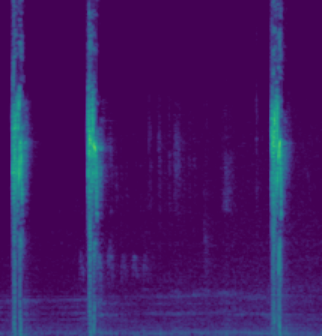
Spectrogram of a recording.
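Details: Genuine male sunbird voice used as a lure for untrained captive birds: three sharp, very high chips, widely spaced with a long quiet gap before the last, faint low hum underneath.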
